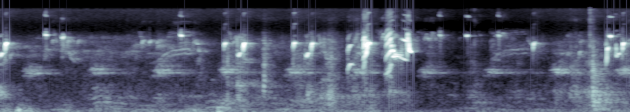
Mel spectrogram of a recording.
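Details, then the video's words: Female European goldfinch calling a male to mate; rapid high chirps and twittering with a louder tangled burst midway, faint softer notes around it. "أنثى الحسون جاهزة, تبحث عن الذكر للتزاوج"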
